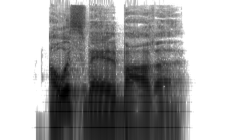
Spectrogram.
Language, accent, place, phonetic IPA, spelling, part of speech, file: German, Germany, Berlin, [ˈaʊ̯sˌvɛːlbaːʁə], auswählbare, adjective, De-auswählbare.ogg
- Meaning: inflection of auswählbar: 1. strong/mixed nominative/accusative feminine singular 2. strong nominative/accusative plural 3. weak nominative all-gender singular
